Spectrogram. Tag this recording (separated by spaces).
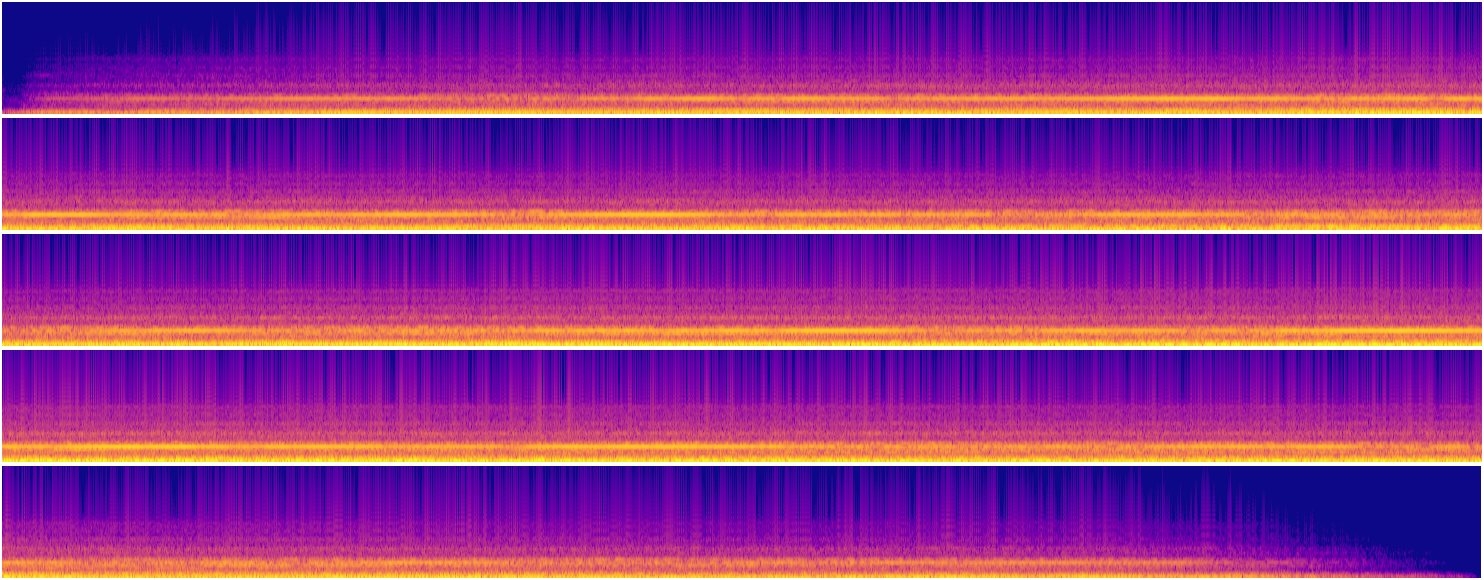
multisample soundscape drone background industrial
